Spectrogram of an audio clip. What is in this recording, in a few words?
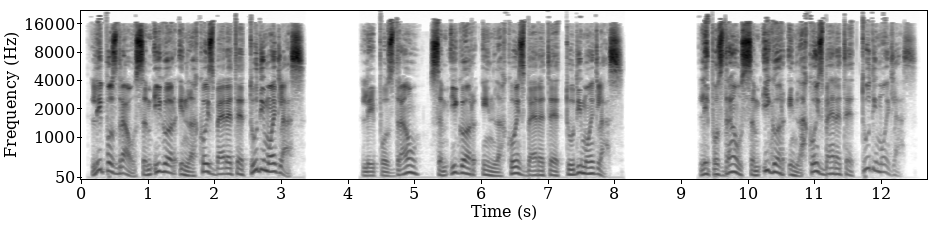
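Slovenian, male; Professionelle Sprecher und Sprecherinnen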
